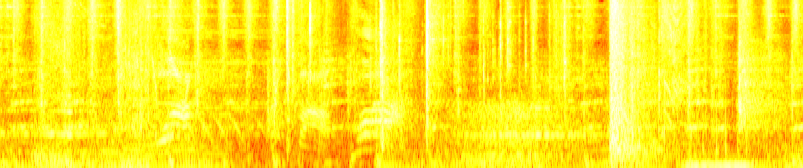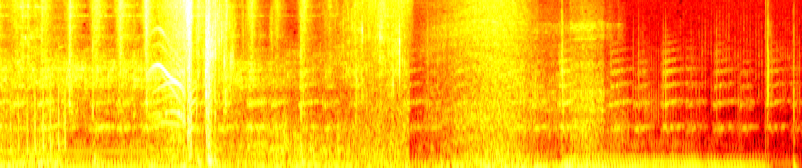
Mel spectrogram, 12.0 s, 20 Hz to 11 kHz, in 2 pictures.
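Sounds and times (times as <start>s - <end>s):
dark music drone: 3.2s - 9.4s.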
